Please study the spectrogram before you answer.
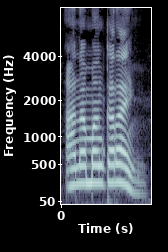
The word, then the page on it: ana mangkaraing: Ansus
